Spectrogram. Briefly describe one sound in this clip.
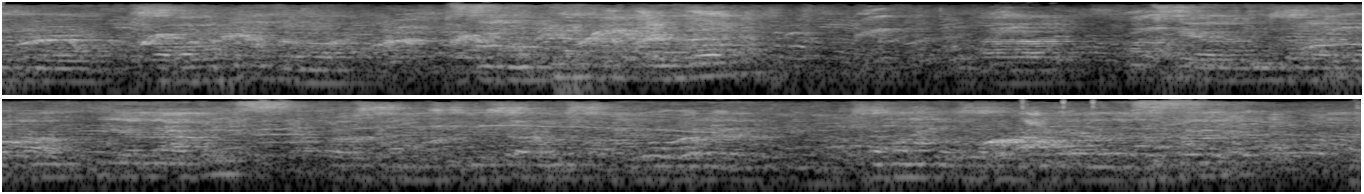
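A man speaks steadily into a microphone over loudspeakers in a large echoing hall.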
